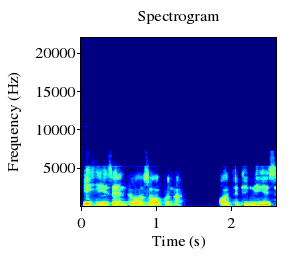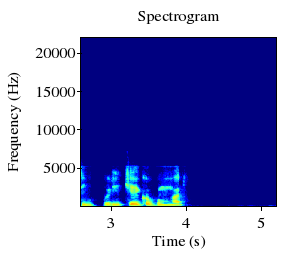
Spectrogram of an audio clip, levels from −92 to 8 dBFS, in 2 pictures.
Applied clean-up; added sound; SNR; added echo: neural mask model DeepFilterNet 3.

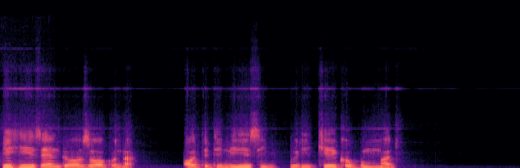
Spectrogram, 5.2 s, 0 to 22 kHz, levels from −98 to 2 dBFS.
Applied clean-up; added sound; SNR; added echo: neural mask model RNNoise.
